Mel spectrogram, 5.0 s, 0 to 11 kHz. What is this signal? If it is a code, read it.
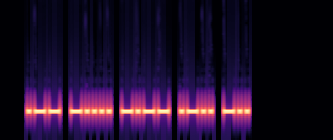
Morse code, heard as a keyed tone, about 22 wpm, 700 Hz. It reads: W6YLD
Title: USA Call Signs - 5 Characters - Repeated 3x - 22wpm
